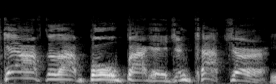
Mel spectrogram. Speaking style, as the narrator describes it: he howled

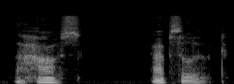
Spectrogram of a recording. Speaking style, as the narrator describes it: the Ulan muttered

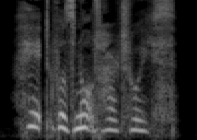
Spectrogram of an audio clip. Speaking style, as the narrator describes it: Prayna said quietly

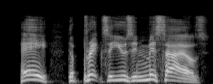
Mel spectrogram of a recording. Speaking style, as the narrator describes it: she cried

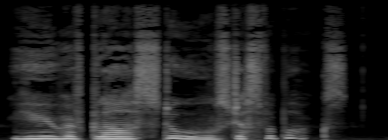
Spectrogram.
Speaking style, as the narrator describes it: She asked with a reverent gasp

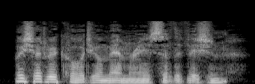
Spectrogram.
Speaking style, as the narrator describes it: Navani said with a sigh

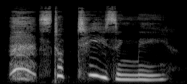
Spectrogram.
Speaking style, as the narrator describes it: Becca giggled

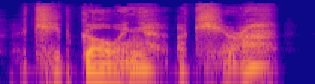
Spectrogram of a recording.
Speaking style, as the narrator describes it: ordered in a breathless voice

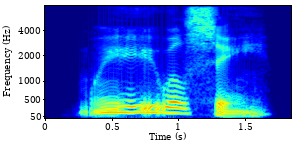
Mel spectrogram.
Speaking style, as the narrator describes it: I said in a vague tone

